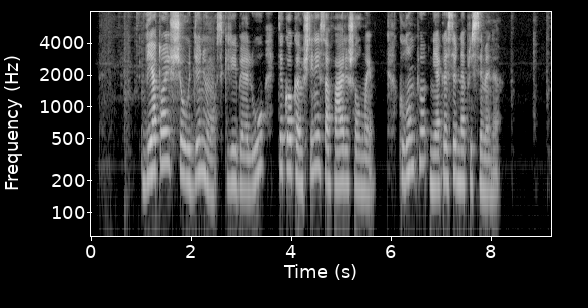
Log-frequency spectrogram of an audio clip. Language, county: Lithuanian, Vilnius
